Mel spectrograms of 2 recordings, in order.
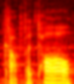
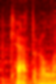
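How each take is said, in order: First: The word is said the German way. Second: The word is said the plain English way. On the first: It refers specifically to the book by Marx. "I pronounce it Kapital" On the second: It could mean any sense of the word. "he called it Capital"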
